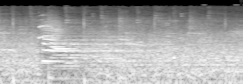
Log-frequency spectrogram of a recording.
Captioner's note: train hoots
